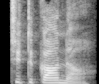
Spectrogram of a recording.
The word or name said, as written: चिटकाना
